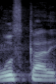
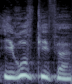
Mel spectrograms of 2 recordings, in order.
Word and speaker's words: Iguzquiza: Iguzcar... Iguzquiza.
